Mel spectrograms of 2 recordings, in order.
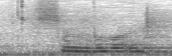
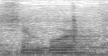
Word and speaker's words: Chambord: Chambord. Chambord.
